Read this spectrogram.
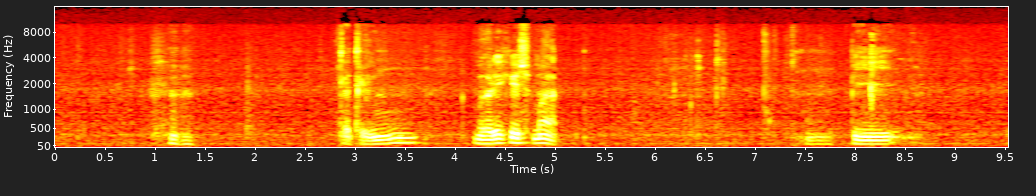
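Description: A man speaks casually in short bursts close by.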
